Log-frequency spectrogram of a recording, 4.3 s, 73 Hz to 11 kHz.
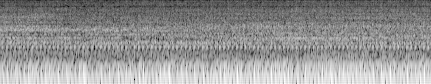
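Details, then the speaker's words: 2010 Mazda3 i, 2.0L four-cylinder with 5-speed automatic, 170,891 miles, new plugs and coils, fresh oil, heard in the engine bay: a quiet, smooth, even idle with no knocks, rattles or vibrations. Healthy. "you guys can tell, nice and smooth running engine. No odd noises or vibrations or anything like that."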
